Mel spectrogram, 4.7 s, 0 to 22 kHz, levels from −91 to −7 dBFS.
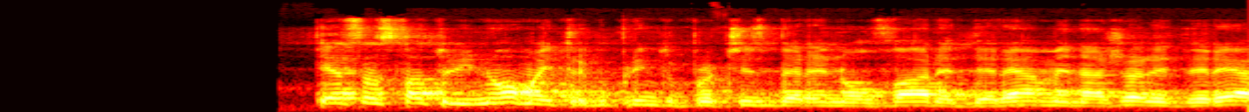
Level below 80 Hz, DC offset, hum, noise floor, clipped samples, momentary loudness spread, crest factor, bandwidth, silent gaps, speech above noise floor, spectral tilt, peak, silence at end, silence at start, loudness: -70 dBFS; under 0.1%; none; under -90 dBFS; under 0.1%; 6 LU; 16 dB; 12.5 kHz; none; over 74 dB; -1.5 dB/octave; -2 dBFS; 0 s; 1.2 s; -17 LUFS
